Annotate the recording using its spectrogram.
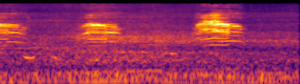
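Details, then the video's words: White cat described as angry and sick, a stray living on the street; three harmonic meows about every one and a half seconds, the later ones louder and rising, over steady low outdoor rumble. "Angry white cat got sick"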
